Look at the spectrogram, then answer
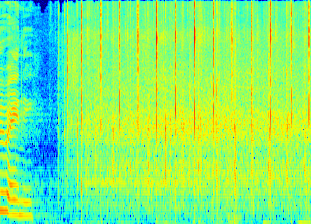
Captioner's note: audience applauds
